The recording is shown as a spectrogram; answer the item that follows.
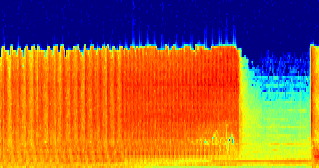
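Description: Electronic dance music build-up: a drum roll speeds up until it blurs under a rising hiss. About five seconds in, the beat and bass cut out, leaving a held synth tone and sliding pitches.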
